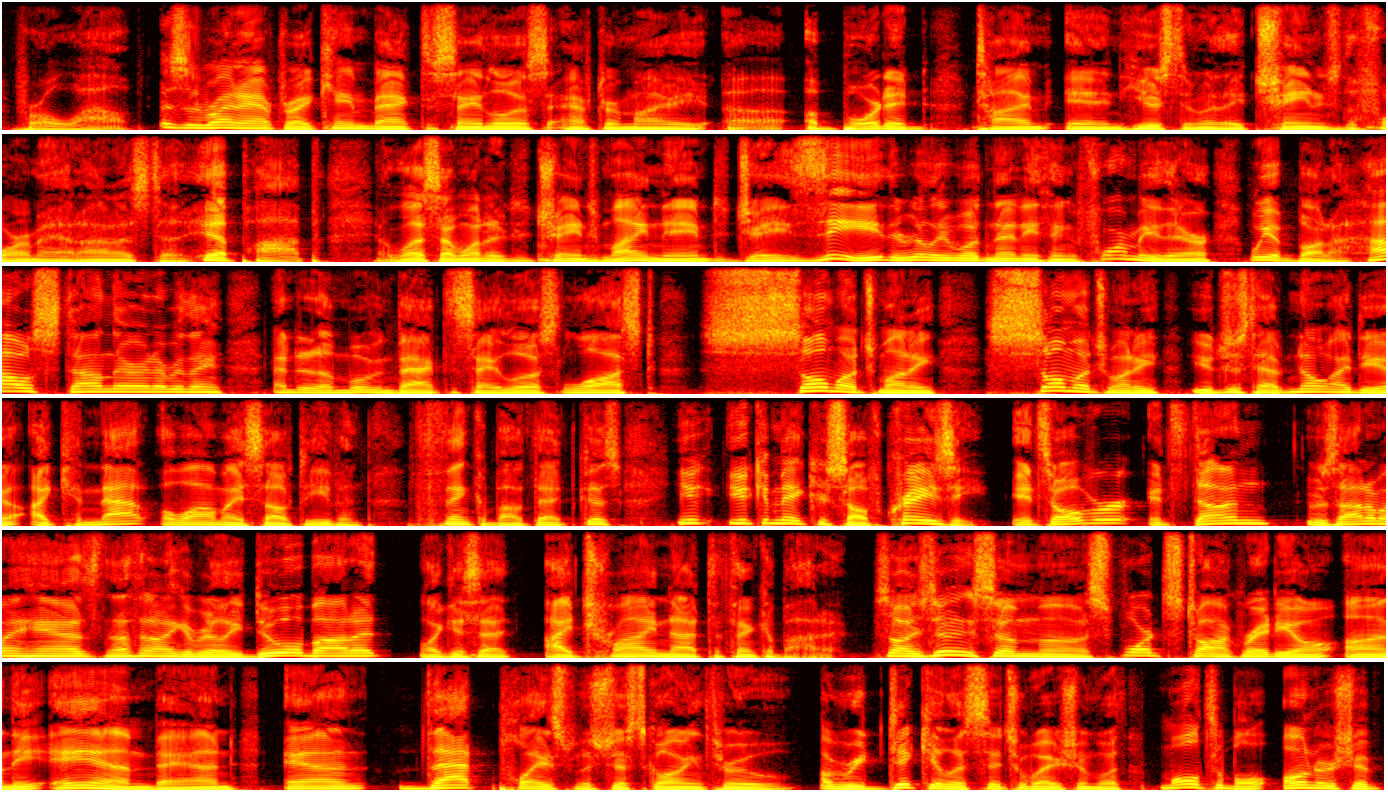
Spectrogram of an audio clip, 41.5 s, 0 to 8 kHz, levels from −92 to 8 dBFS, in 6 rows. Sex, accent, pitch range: male, American, 105-145 Hz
